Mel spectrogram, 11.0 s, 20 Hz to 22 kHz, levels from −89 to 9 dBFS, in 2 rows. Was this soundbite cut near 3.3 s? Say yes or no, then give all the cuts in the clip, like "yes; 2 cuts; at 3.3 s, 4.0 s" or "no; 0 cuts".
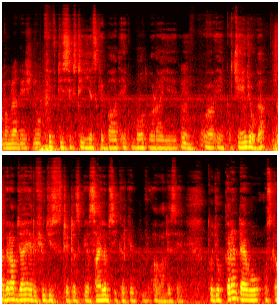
no; 2 cuts; at 0.8 s, 5.3 s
